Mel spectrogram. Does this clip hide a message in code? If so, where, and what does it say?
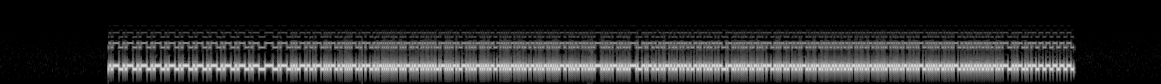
Yes: NAVTEX (SITOR-B), 100 baud, 170 Hz shift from 1.1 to 10.7 s, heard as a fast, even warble, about 800 Hz centre. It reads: MAAR HET PROBLEEM BLIJKT ZICH TE KUNNEN HERHALEN.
